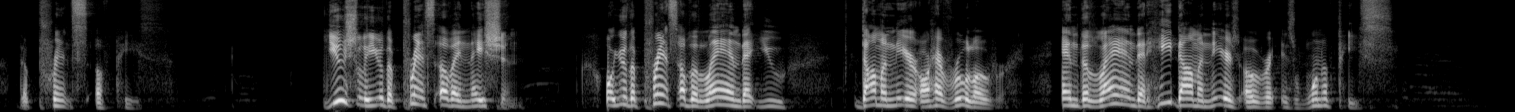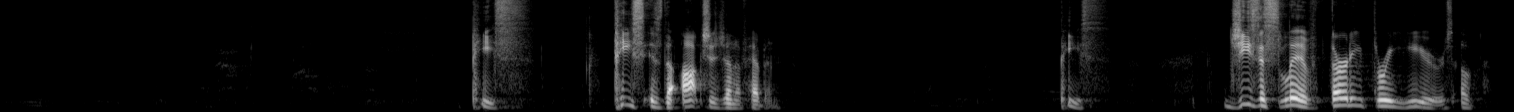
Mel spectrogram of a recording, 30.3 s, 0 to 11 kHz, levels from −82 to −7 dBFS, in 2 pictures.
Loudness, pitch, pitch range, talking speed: -23 LUFS, 190 Hz, 175-220 Hz, 100 wpm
